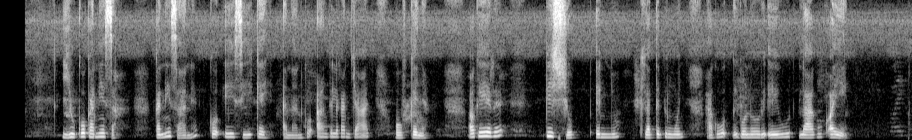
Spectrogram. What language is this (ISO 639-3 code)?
kln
